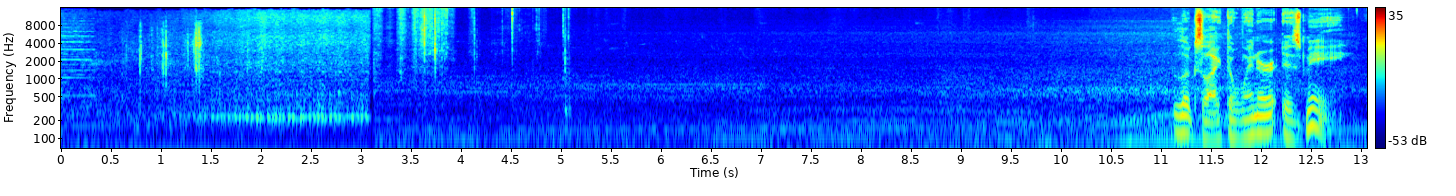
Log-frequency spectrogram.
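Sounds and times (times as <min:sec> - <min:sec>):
low outdoor rumble: 0:00.0 - 0:13.0
paper cards clicking and rustling: 0:00.6 - 0:02.2, 0:03.1 - 0:05.2.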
